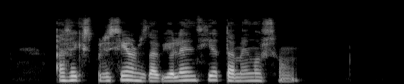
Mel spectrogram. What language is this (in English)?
Galician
